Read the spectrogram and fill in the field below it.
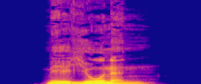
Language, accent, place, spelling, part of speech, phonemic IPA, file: German, Germany, Berlin, Millionen, noun, /mɪˈli̯oːnən/, De-Millionen2.ogg
- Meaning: plural of Million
